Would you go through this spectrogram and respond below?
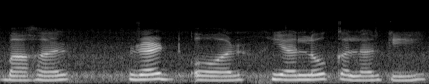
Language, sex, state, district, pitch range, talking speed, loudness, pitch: Hindi, female, Punjab, Pathankot, 195-230 Hz, 85 wpm, -17 LUFS, 215 Hz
